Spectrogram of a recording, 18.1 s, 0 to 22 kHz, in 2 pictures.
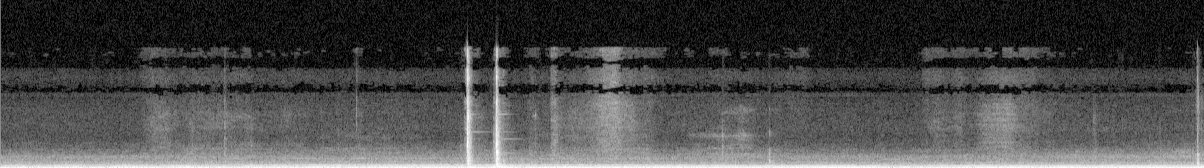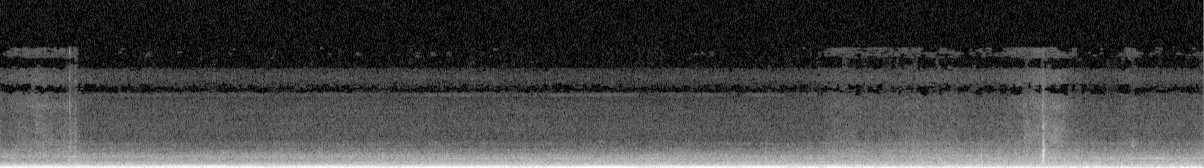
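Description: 2001 Mazda B3000's 3.0-litre V6 idling steadily, a low drone heard from inside the cab. Two sharp clicks come about three and a half seconds in, and a fainter single click later.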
